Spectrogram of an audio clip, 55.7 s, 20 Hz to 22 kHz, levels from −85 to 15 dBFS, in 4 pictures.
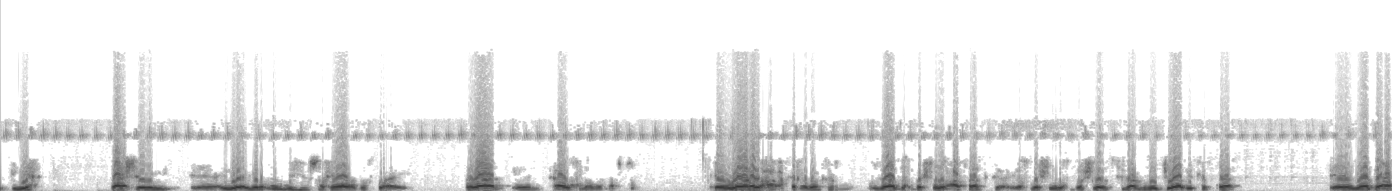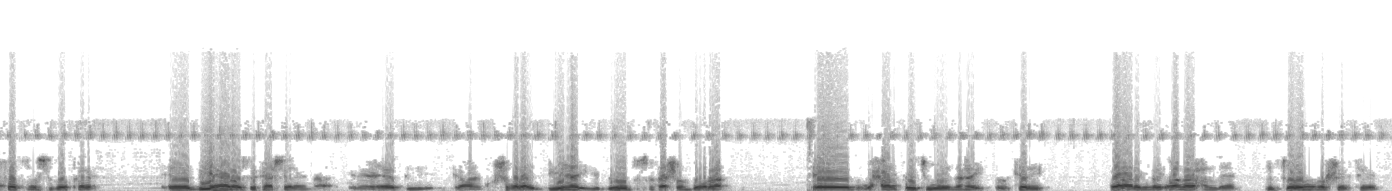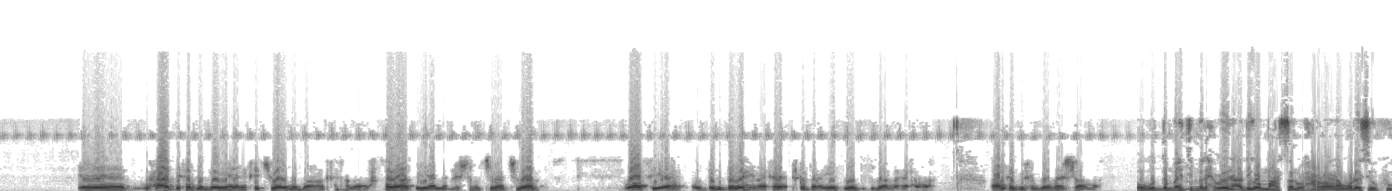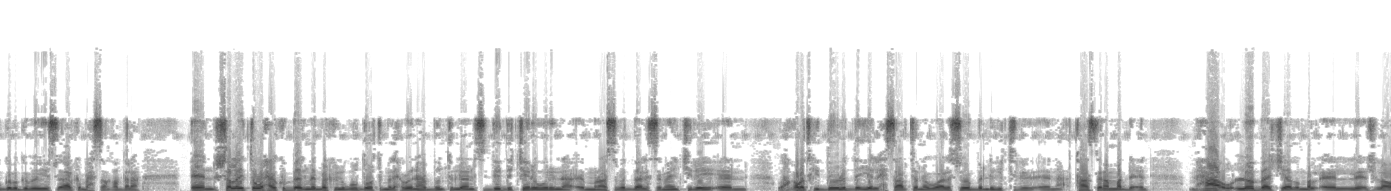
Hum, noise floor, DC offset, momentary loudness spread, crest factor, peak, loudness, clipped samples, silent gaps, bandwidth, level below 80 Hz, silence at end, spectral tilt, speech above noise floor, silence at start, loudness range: none; -49 dBFS; under 0.1%; 10 LU; 12 dB; -6 dBFS; -17 LUFS; under 0.1%; none; 13.5 kHz; -52 dBFS; 0 s; -4 dB/octave; 32 dB; 0 s; 2 LU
